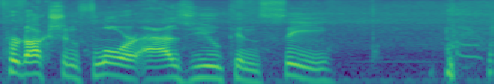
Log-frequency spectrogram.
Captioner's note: coughs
